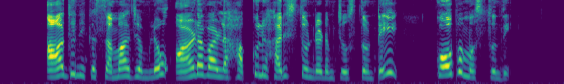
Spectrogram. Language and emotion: Telugu, angry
